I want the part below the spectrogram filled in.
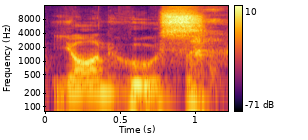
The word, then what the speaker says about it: Jan Hus: uh, and this is the story of john huss or if we're going to go with the proper pronunciation jan hus um,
